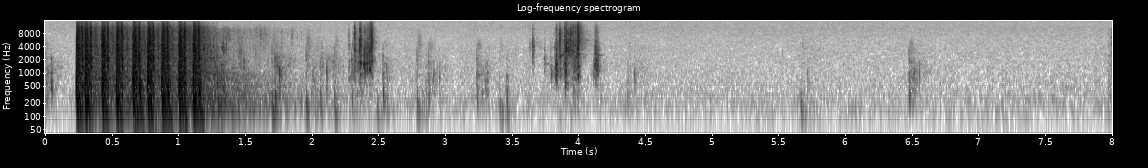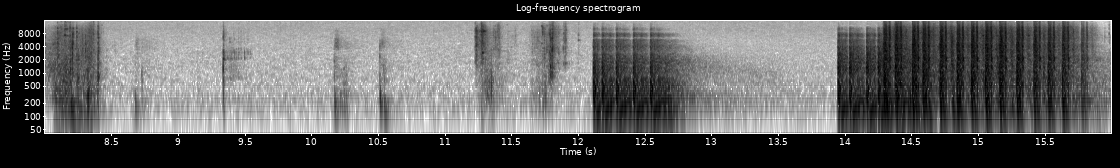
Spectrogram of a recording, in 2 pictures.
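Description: Gunfire in PUBG, with loud sustained automatic bursts at the start and end and scattered single shots and short bursts in between, some close and some distant, without talk.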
